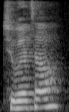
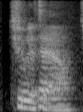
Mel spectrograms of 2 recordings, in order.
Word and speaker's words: Chiwetel: Chiwetel? – Yeah. – Chiwetel.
